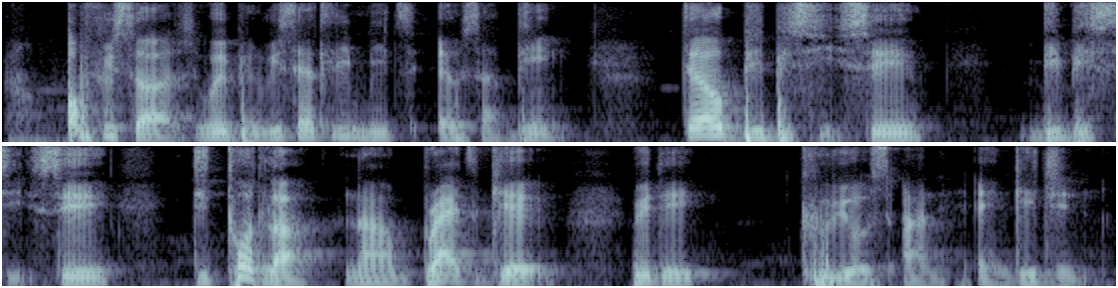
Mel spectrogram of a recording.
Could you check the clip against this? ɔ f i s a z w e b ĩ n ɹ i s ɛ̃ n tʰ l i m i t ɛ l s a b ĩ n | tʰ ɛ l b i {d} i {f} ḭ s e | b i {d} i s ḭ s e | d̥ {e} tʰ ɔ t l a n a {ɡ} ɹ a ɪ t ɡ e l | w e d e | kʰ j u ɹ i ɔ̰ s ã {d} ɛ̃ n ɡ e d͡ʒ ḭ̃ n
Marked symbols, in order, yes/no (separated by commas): no, no, no, no, no, no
